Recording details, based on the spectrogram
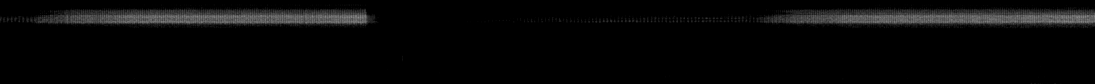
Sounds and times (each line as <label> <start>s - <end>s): lone grasshopper 0.4s - 3.7s
lone grasshopper 7.6s - 10.9s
